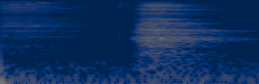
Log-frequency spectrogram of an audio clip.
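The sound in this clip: A slow, deep breath, soft and airy and fairly faint, drawn out over about a second with no speech.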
